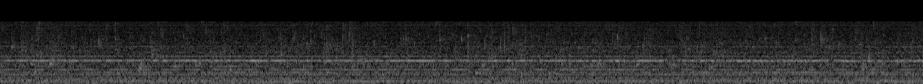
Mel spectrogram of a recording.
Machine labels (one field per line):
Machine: pump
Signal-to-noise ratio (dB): -6 dB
